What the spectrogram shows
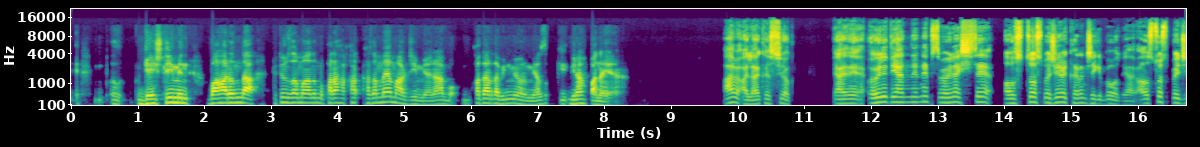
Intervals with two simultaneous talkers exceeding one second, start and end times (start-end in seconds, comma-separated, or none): none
